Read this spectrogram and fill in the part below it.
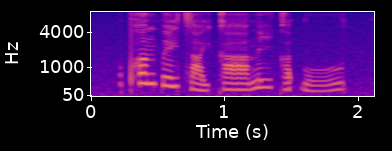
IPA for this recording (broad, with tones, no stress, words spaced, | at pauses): pʰɐ˥ŋpe˧jt͡saː˨˩j kaː˨n̪iː˧kɐ˨˥t̚ wuː˨˥t̚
